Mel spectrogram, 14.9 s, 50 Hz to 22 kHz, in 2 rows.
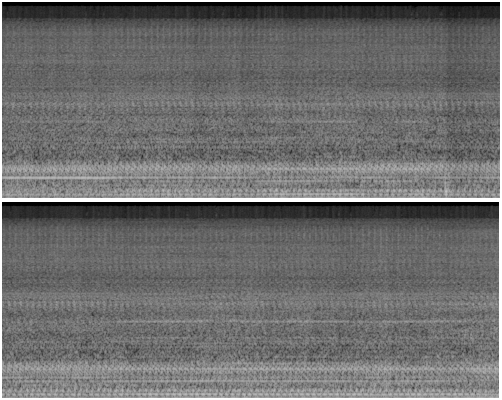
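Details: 1949 Chevy 3100 with a 1954 235 six, idling after the leaky exhaust donut at the front Fenton cast-iron header was replaced and tightened: smooth, steady idle with an even low rumble and no puffing or ticking at the header.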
